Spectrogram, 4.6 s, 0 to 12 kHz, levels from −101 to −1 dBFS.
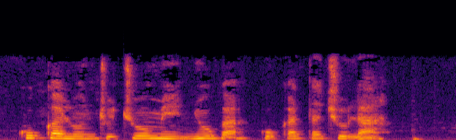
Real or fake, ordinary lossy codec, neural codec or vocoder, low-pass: real; AAC, 64 kbps; none; 7.2 kHz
